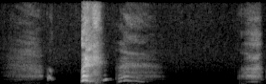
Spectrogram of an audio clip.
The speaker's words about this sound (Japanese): すいません、ちょっとくしゃみが。やっぱりまだ夜だと少し冷えますね。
